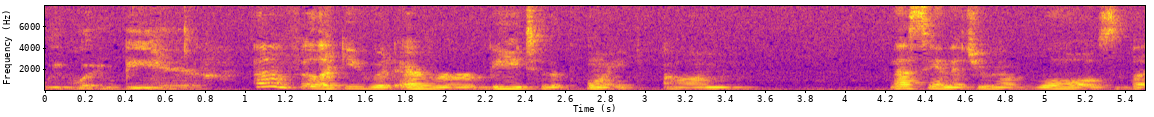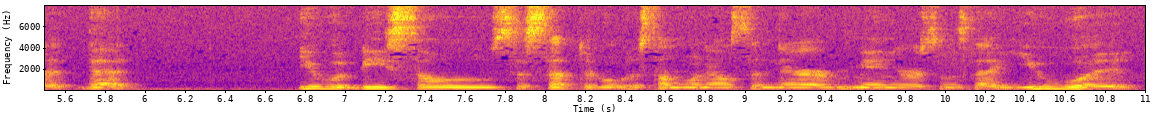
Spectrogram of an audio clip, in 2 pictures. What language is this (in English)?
English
